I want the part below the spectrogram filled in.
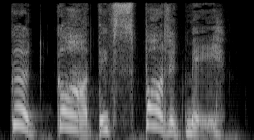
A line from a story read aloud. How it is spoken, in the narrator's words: he groaned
